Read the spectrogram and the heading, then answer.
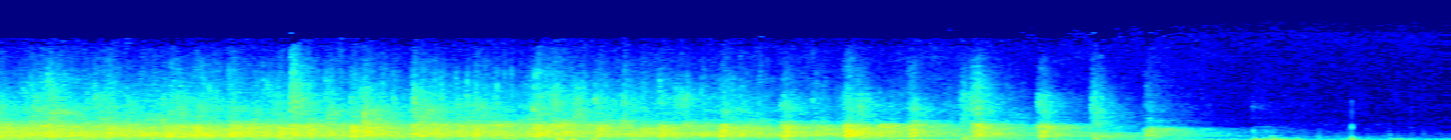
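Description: An audience applauds as guest speaker Dr. Charles Cooper is introduced, with dense, steady clapping that holds strong for several seconds, then thins out into scattered individual claps as it fades away.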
